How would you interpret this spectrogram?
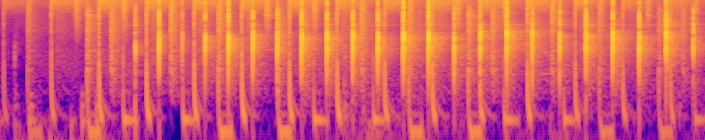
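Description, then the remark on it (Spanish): A woman in the audience claps steadily, sharp hand claps in a quick, slightly uneven rhythm that carries on for several seconds with no talking. “Una señora del público le aplaude.”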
